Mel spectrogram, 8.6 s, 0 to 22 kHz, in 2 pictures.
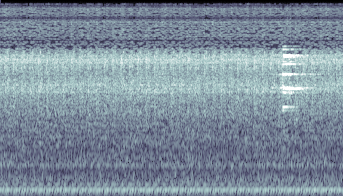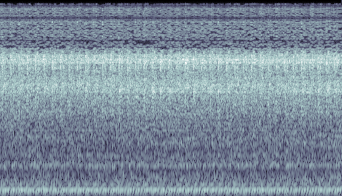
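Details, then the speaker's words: Poly 318 V8 swapped from a 66 Dodge Coronet into a 64 Dodge D300, first run-up and idling, valve cover gaskets missing, smoke from manifold: fast light lifter clicking over an uneven, slightly stuttering idle. "so it's got a little bit of a stutter to it you can hear you know you can hear some clickity clacking from the lifter"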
